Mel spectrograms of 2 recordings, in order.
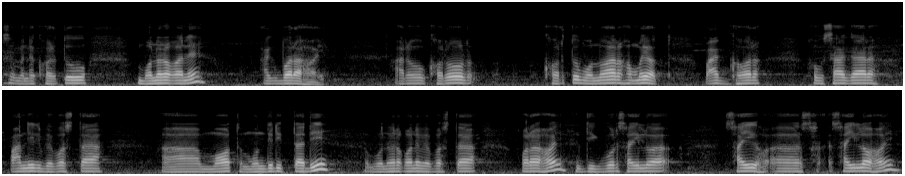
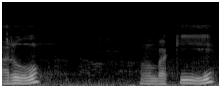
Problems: constant background noise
